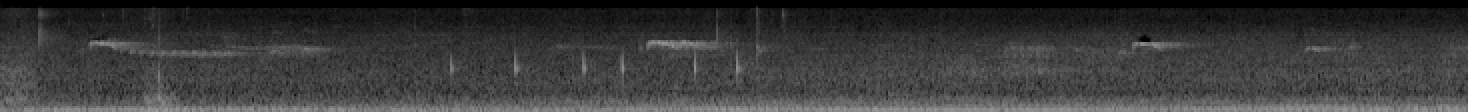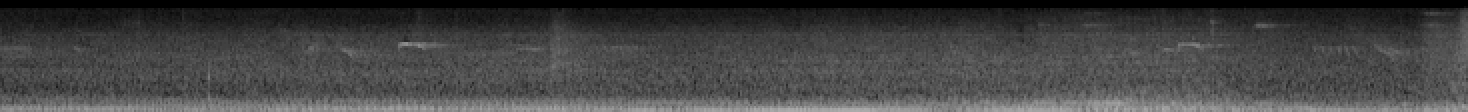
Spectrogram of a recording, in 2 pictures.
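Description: Faint background sound: a small bird chirping briefly now and then, over a low steady hum that grows louder near the end. A few quick clicks come a couple of seconds in.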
